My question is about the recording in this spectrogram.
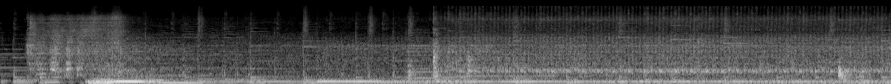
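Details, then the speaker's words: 2014 Honda Mobilio E Prestige CVT, used-car check: smooth, even low idle hum with no knocks, ticks or rattles; engine sounds normal. "Mesin juga suaranya normal ya, nggak ada suara-suara aneh gitu."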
